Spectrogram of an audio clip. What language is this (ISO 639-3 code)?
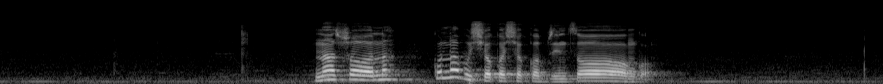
tso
